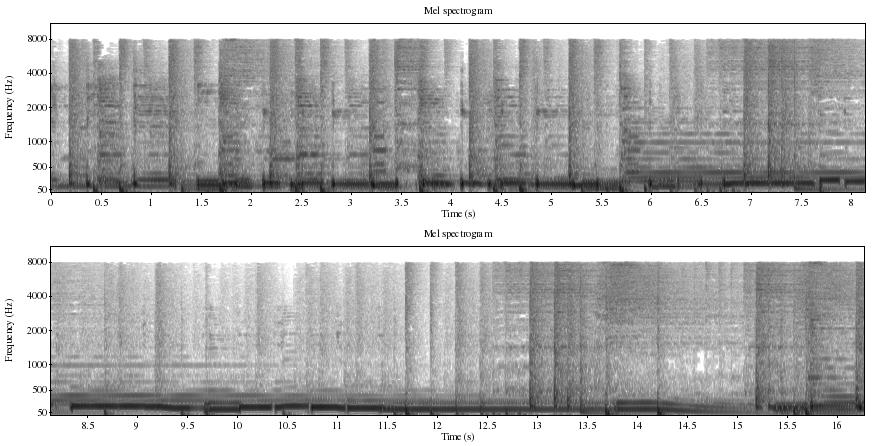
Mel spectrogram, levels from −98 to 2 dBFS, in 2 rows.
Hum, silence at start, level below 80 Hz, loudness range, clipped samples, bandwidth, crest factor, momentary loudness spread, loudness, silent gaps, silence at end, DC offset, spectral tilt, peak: none; 0 s; -30 dBFS; 3 LU; under 0.1%; 8.4 kHz; 18 dB; 6 LU; -19 LUFS; none; 0 s; under 0.1%; -6.5 dB/octave; -2 dBFS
